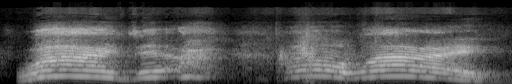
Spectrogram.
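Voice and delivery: a hint of a child's whine; whiny kid voice. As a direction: mimic a small son asking why. Son voiced in story.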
